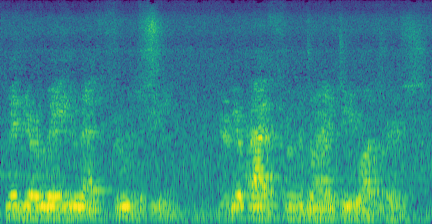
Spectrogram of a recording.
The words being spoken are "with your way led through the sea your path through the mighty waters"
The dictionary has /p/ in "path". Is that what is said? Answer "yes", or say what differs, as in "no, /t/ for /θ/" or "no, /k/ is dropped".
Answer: no, /b/ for /p/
